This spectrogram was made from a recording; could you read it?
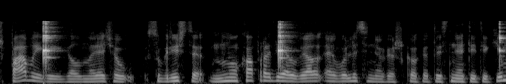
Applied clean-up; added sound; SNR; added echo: none; Chink, clink; -5 dB; none.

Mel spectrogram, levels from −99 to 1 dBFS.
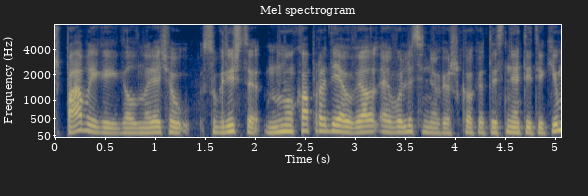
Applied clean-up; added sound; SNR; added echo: none; none; none; none.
